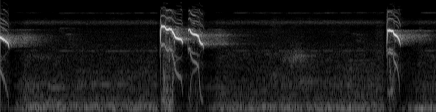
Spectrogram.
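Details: Oriental white-eye of the dakun type, singing actively, gives sharp, very high chirps that drop steeply in pitch, in a double note and then a single note, separated by quiet pauses.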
